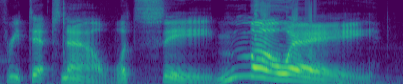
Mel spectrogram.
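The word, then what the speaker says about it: 萌え: okay we got three tips now let's see Moe pronounced Moe in otaku culture it refers to feelings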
